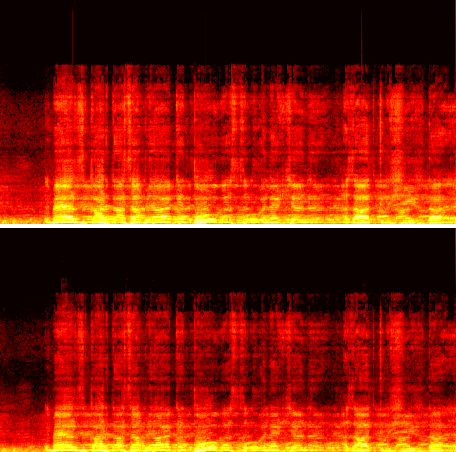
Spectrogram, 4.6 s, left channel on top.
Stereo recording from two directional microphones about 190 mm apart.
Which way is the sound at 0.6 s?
30° left (ahead or behind).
